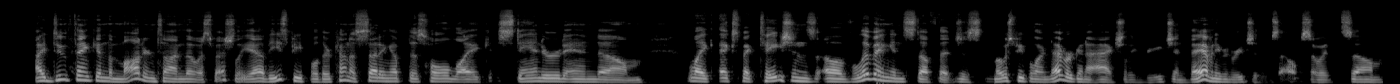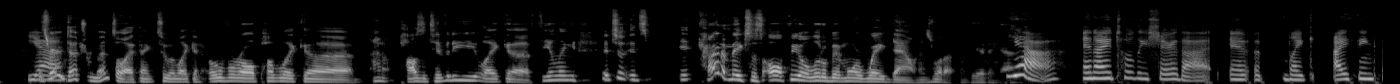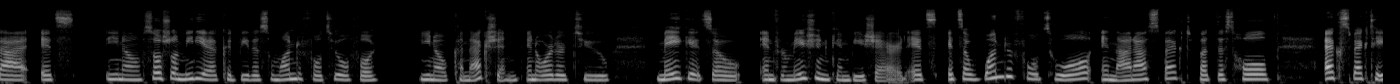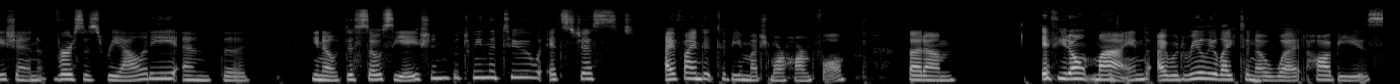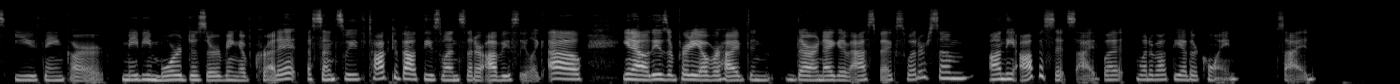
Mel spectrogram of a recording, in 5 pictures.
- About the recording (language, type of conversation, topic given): English, unstructured, What hobby do you think people overhype the most?
- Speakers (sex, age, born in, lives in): female, 25-29, United States, United States; male, 30-34, United States, United States
- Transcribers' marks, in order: other background noise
